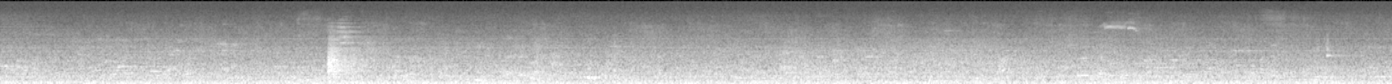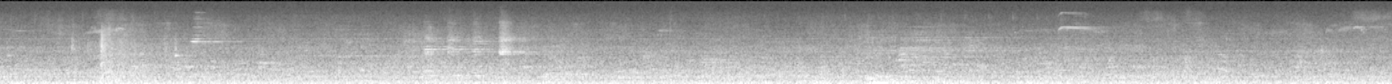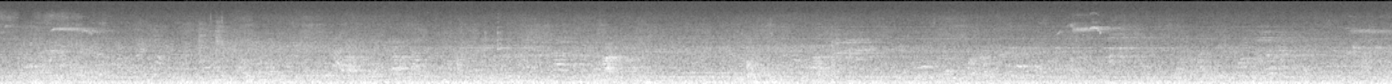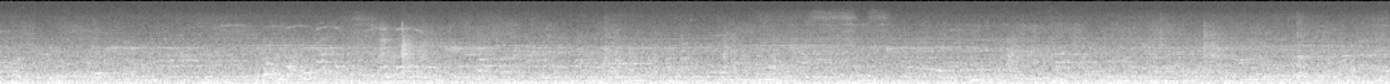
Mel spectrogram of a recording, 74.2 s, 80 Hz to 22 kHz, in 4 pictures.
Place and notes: Ascolto il tuo cuore, città. I listen to your heart, city. Several chapters **SCROLL DOWN FOR ALL RECORDINGS** - Wednesday evening with birds and swallows in the time of COVID19 Soundscape
"Wednesday evening with birds and swallows in the time of COVID19" Soundscape
Chapter LXXXIX of Ascolto il tuo cuore, città, I listen to your heart, city.
Wednesday, May 27th 2020. Fixed position on an internal terrace at San Salvario district Turin, seventy-eight days after (but day twenty-four of Phase II and day eleven of Phase IIB and day five of Phase IIC) of emergency disposition due to the epidemic of COVID19.
Start at 8:05 p.m. end at 8:52 p.m. duration of recording 46’38”
Torino, Piemonte, Italia, 27 May 2020, 20:05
